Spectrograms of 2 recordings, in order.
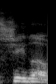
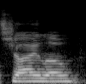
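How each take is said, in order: First: The name is pronounced the Hebrew way. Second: The name is pronounced the English way.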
